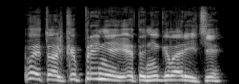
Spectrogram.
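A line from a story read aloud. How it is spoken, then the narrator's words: Shrill shriek. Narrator (Russian): взвизгнула она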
